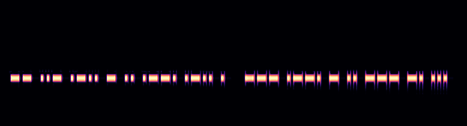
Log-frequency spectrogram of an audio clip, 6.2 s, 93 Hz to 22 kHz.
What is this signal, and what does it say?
Morse code, heard as a keyed tone, about 30 wpm, 750 Hz. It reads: MULTIPLE OPTIONS
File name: Morse / 30WPM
